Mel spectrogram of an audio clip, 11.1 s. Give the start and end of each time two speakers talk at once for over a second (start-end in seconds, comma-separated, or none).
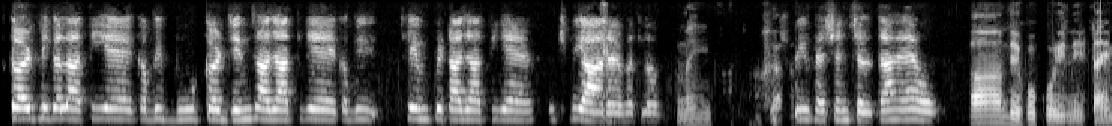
none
